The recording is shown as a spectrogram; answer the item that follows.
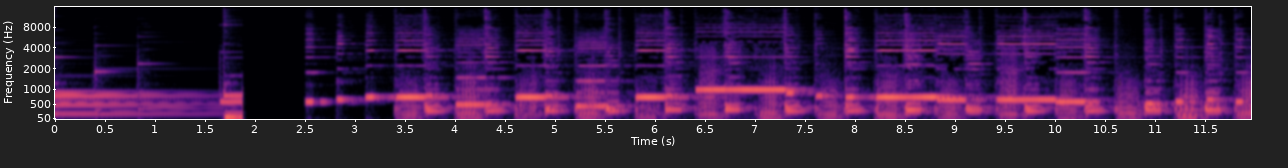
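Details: Bright keyboard music with a bouncy melody plays throughout, with no animal sounds. A brief burst of noise and a moment of silence come near the start.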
